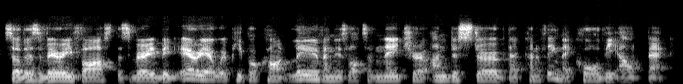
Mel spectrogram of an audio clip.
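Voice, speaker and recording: A man's voice: mid-range voice, fairly even intonation, brisk, sharp tone. Chatty male teacher on a lo-fi webinar. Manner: chatty, tags sentences with "right?"; laughs at himself, playful. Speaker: English teacher. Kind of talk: webinar language lesson. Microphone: computer mic for an online webinar.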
